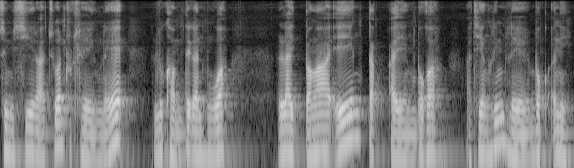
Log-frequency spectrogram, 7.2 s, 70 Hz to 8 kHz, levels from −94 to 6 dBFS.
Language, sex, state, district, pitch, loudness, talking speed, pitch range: Mizo, male, Mizoram, Aizawl, 105 Hz, -19 LUFS, 190 wpm, 95-110 Hz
